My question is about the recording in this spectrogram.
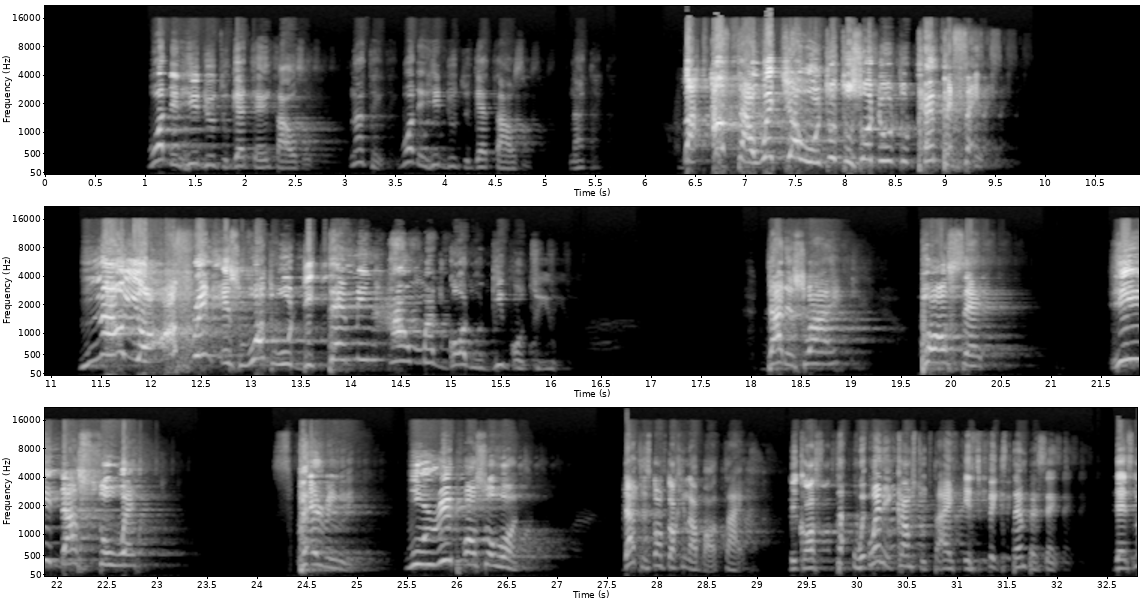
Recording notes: Preached at Inspiration Service at GSC, AKIM ODA, GHANA. Sunday Morning Service.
